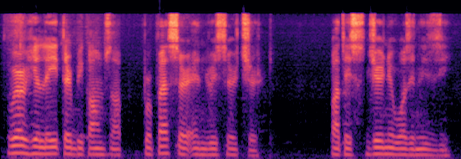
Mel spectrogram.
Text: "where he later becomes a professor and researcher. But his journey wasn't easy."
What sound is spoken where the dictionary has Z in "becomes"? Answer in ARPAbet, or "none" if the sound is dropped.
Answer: S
